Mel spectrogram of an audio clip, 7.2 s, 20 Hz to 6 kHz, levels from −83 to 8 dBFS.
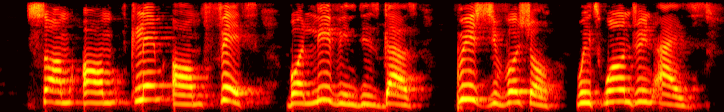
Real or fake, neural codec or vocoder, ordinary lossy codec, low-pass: real; none; AAC, 48 kbps; 5.4 kHz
